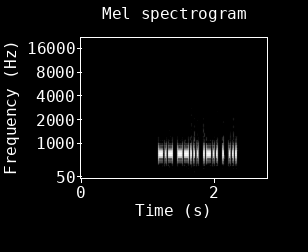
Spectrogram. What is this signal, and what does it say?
Morse code, heard as a keyed tone, about 51 wpm, 700 Hz. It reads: K7LES
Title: USA Call Signs - 6x Character Spacing - 50wpm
